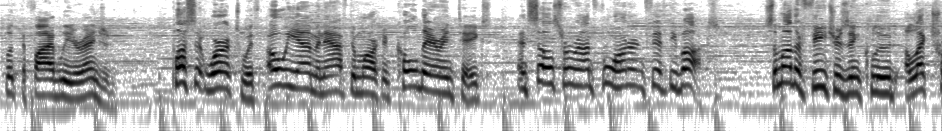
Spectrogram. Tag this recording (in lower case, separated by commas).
music, speech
